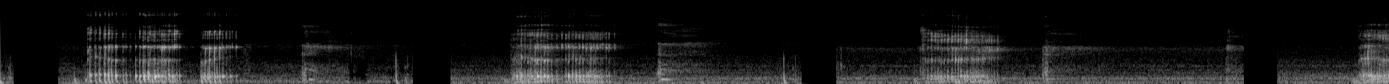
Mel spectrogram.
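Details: Several long, low, rumbling belches, about four, separated by short pauses, produced after eating pizza; repeated burping.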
